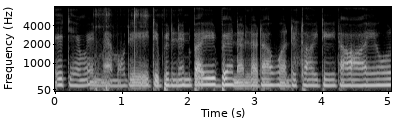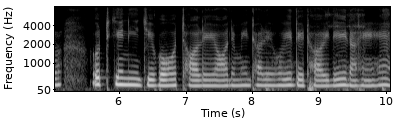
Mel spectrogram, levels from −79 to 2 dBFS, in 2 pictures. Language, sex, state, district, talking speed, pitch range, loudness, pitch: Hindi, male, Maharashtra, Nagpur, 130 wpm, 195-215 Hz, -22 LUFS, 205 Hz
